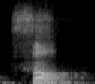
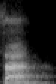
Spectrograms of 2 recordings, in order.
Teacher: bagian pangkalnya agak sedikit naik dan suaranya, ya, so, sedangkan sa menipis, sa, so, ya. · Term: sifat isti'la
